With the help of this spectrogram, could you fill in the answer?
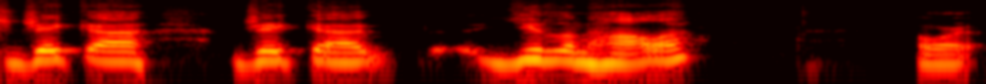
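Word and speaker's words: Gyllenhaal: an interesting cast it's Jake uh Jake uh yanala or gyllen hall or however you want to say it he told Conan O'Brien it's Yen Halla so uh that's how it's apparently properly pronounced uh but it's got Jake in it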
